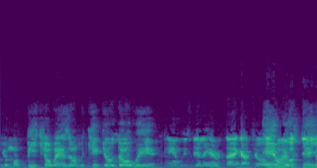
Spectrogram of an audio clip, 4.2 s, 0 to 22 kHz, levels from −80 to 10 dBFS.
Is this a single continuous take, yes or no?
yes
